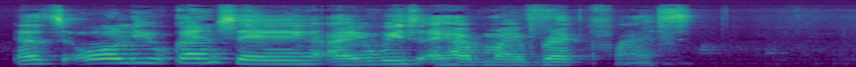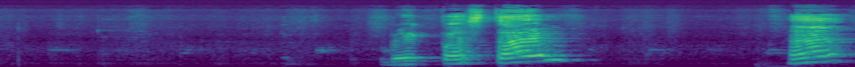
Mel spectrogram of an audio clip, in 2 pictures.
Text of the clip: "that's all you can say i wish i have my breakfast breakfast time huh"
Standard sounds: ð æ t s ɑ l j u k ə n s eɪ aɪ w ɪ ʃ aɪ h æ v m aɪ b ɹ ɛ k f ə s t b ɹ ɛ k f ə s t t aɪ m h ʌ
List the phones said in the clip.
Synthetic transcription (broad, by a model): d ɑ t s ɑ l j u k ə n s eɪ aɪ w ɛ s aɪ h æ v m aɪ b ɹ ɛ k f ə s t b ɹ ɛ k f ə s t t aɪ m h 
